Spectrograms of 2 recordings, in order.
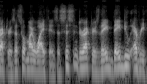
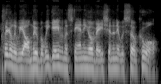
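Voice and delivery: ordinary talk

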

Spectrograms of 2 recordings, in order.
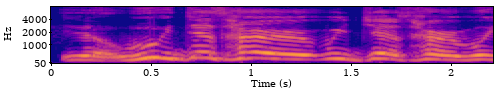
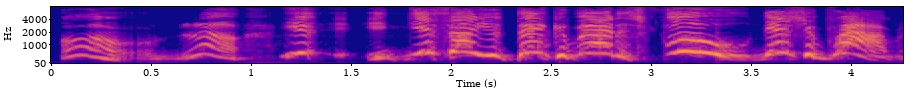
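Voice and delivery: high-pitched, put-on scolding; scolding proper-talker; 13 semitones higher than usual. Radio guest teasing co-host about food, mock scolding. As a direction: scold playfully in a high affected voice.

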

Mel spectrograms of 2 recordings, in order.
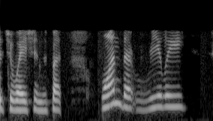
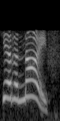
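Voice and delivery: ordinary talk

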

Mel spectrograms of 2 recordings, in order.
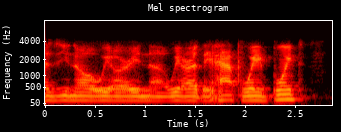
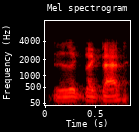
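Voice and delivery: ordinary delivery

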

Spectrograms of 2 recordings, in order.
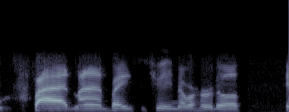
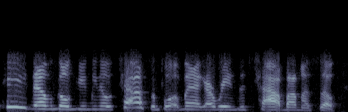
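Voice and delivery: higher-pitched mock complaint from a woman; mock woman complaining; 7 semitones higher than usual. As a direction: play a lady whining about her broke ex, pitched high. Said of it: "And saying".

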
